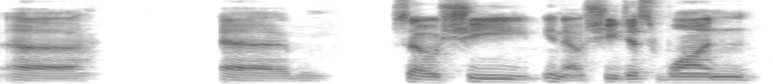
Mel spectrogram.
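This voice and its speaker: Male game master, bright and forward voice on the lower side, animated improvised tabletop narration. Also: slow pace. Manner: animated explainer, acts out sounds and examples.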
